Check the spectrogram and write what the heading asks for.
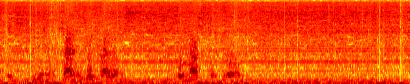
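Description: Loud, steady electrical mains hum and buzz on the studio sound feed, with a few brief stretches of speech in the first half.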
